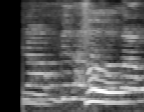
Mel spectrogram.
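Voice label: "mi4feng1", Mandarin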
